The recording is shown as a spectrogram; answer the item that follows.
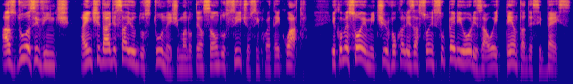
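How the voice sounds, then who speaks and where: A man narrating a formal report in a measured reading. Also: fairly high pitch, expressive, no echo, clean studio sound.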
